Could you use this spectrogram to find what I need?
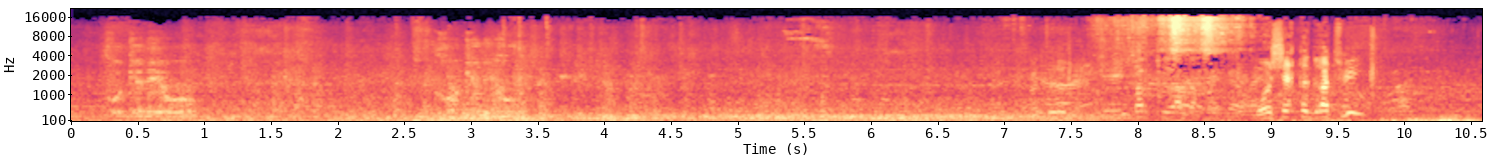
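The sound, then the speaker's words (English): A Paris metro train rumbles steadily along the rails, a loud low roar, with a burst of high metallic squealing near the end as it brakes; faint indistinct voices may sit underneath. “When you get out of the metro at Trocadéro, the view of the Eiffel Tower is really breathtaking.”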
